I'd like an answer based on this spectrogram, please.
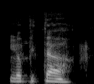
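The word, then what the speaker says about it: l'hôpital: the world yeah so the H does not sound here and if the age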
